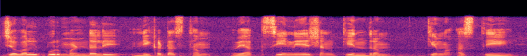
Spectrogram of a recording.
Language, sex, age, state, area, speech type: Sanskrit, male, 18-30, Rajasthan, rural, read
